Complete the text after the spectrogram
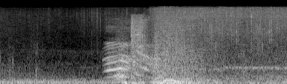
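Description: A spell hisses with an icy rush.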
